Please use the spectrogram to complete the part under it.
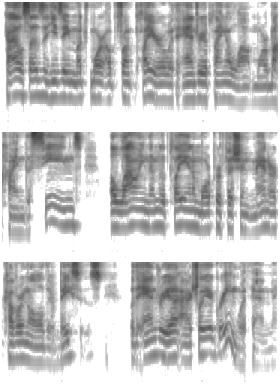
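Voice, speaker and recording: A man reading a scripted review, with casual offhand asides and a voice gone strained and a little hoarse. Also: mid-range voice. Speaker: video reviewer.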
